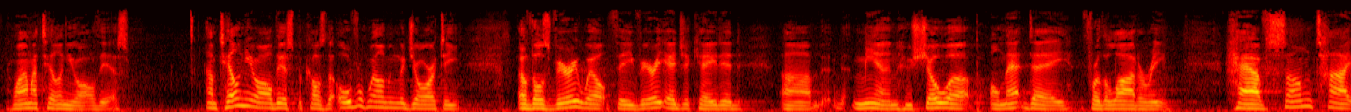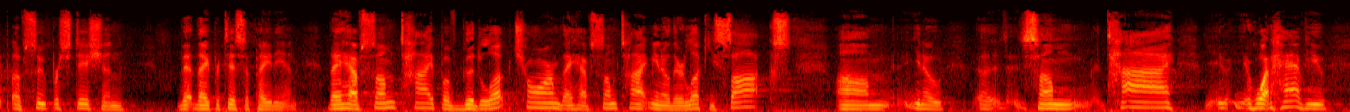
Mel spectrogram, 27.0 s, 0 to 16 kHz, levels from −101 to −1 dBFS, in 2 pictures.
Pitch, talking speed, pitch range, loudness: 135 Hz, 150 wpm, 120-150 Hz, -44 LUFS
